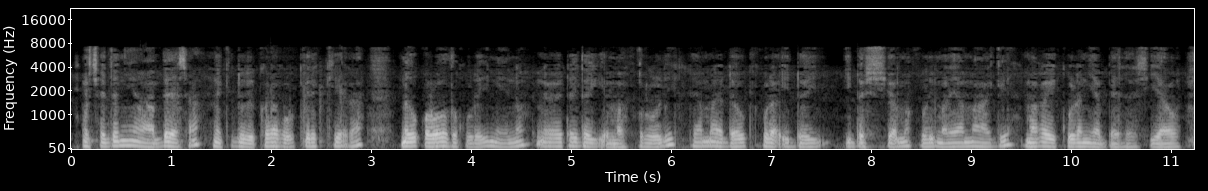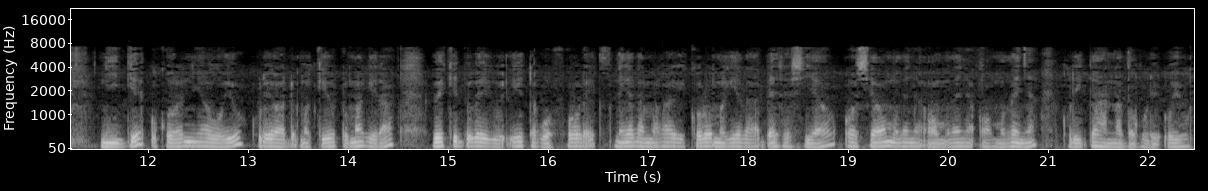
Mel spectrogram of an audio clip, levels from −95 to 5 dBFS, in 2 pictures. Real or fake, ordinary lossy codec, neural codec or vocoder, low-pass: fake; AAC, 32 kbps; codec, 16 kHz, 16 kbps, FreqCodec, smaller model; 7.2 kHz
